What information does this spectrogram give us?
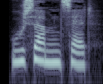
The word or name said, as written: usammensat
